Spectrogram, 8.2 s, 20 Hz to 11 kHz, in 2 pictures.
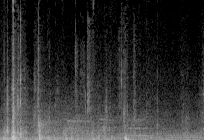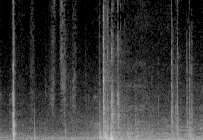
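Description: BMW E46 being opened up by hand: clicks and a knock from the door handle and door near the start, a single sharp click about four seconds in as the hood release lever under the dash is pulled, and the loudest clunks about six seconds in as the hood is opened.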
